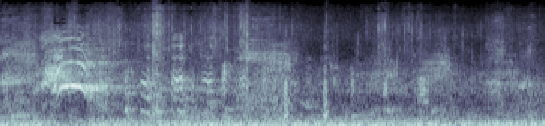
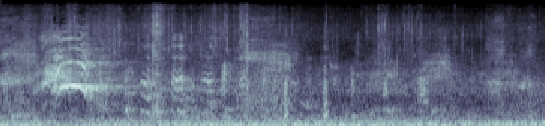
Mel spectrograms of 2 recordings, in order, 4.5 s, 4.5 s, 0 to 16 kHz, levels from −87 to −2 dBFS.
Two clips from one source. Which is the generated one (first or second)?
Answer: second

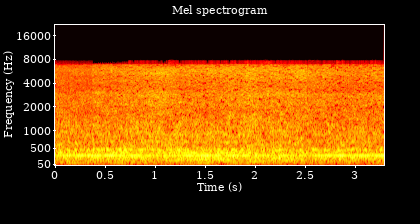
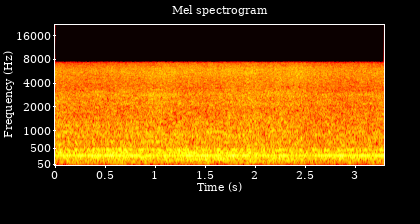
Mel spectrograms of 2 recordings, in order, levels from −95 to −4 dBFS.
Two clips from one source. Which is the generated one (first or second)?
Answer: first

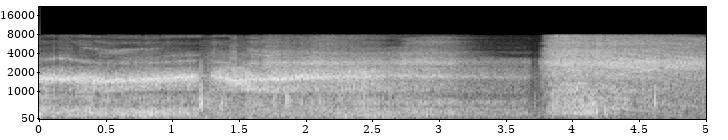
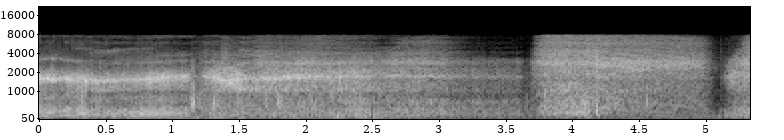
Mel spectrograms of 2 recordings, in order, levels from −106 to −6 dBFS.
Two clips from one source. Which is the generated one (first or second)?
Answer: second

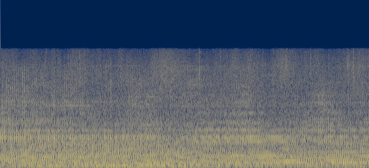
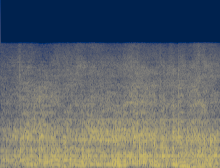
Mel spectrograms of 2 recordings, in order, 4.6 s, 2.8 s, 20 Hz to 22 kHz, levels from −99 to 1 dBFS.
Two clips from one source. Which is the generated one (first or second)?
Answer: second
